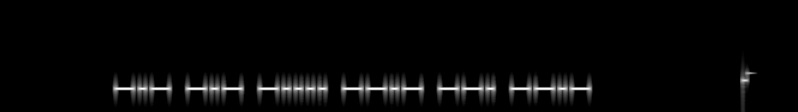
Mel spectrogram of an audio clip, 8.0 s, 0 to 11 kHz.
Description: Morse code, heard as a keyed tone, about 20 wpm, 700 Hz. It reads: KK6QGQ
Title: USA Call Signs - 6 Characters - 2x Character Spacing - 20wpm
